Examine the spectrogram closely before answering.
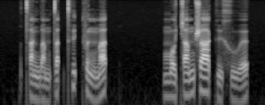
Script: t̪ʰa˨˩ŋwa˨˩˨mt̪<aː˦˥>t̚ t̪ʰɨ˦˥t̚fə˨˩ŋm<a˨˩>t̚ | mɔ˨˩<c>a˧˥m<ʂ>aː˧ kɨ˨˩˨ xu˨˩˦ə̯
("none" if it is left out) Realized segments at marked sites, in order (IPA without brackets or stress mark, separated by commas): a˦˥, a˦˥, c, ʂ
